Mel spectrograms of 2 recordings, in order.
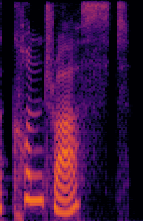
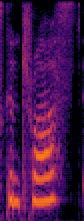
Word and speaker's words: contrast: So if it's a noun, this word here falls on the first, stress falls on the first syllable. A contrast or a contrast, if you prefer the American way. In contrast to the sunny weather yesterday, today is cloudy and rainy. In contrast, okay? But when it's a verb, it's an action. Let's contrast these two ideas. Contrast, trust is our stress. Okay, it's a second syllable stress.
